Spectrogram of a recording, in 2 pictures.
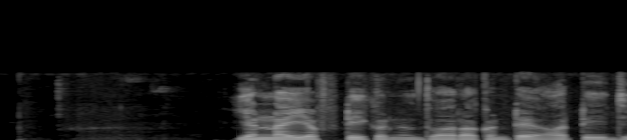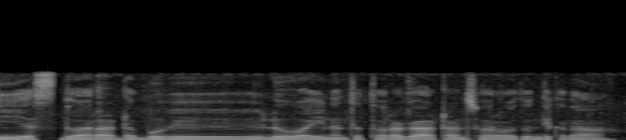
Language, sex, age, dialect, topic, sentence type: Telugu, male, 36-40, Southern, banking, question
